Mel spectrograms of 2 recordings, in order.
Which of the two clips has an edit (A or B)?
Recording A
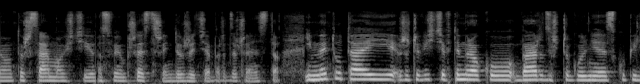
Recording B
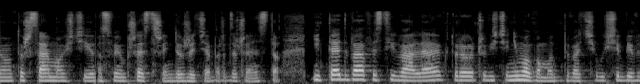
B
